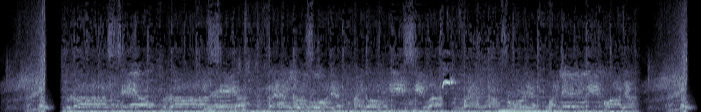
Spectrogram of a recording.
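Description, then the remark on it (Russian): A large flock of rams with the letter Z on their backs moves along a road, being driven to summer pasture, with overlapping bleats over steady shuffling hooves and a low rumble. The sound is continuous and dense. “Да, правильно ли я понимаю, что стадо баранов с буквами Z на спинах, да?”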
